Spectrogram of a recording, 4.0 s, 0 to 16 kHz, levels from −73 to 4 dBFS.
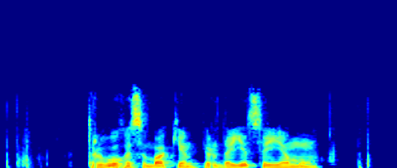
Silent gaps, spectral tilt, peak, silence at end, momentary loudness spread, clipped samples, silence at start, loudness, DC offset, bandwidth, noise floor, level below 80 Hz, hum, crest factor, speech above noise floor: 0.78-0.87 s, 3.49-3.55 s; -5.5 dB/octave; -2 dBFS; 0.35 s; 22 LU; under 0.1%; 0.15 s; -18 LUFS; under 0.1%; 8 kHz; -55 dBFS; -52 dBFS; none; 18 dB; 38 dB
